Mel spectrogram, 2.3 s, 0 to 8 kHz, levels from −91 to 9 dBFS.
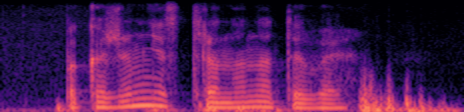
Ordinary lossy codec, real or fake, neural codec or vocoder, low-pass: Opus, 24 kbps; real; none; 7.2 kHz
